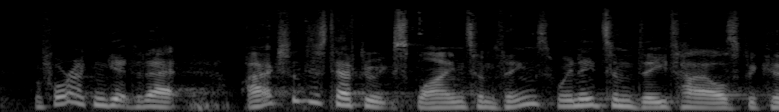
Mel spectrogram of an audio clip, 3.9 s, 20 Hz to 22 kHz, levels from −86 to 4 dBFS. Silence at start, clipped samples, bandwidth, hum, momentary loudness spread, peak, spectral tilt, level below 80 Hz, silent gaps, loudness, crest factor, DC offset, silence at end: 0.15 s; under 0.1%; 16.5 kHz; none; 5 LU; -24 dBFS; -6 dB/octave; -80 dBFS; none; -41 LUFS; 16 dB; under 0.1%; 0 s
